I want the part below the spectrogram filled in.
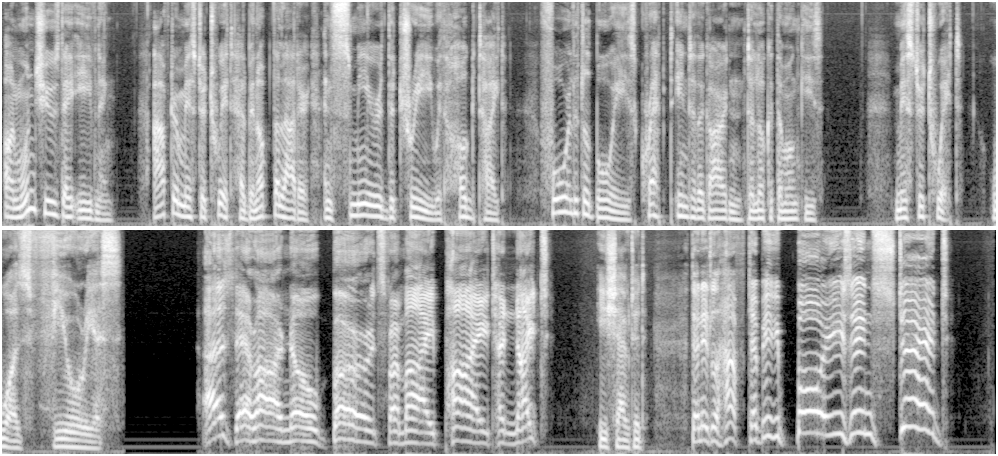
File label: narration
